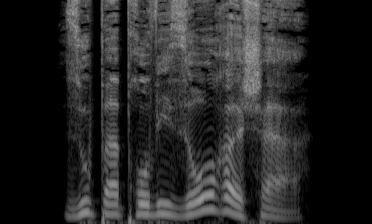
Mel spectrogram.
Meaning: inflection of superprovisorisch: 1. strong/mixed nominative masculine singular 2. strong genitive/dative feminine singular 3. strong genitive plural
- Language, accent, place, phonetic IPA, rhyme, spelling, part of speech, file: German, Germany, Berlin, [ˌsuːpɐpʁoviˈzoːʁɪʃɐ], -oːʁɪʃɐ, superprovisorischer, adjective, De-superprovisorischer.ogg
